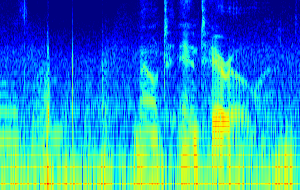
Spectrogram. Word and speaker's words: Antero: Mount Antero. Antero.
